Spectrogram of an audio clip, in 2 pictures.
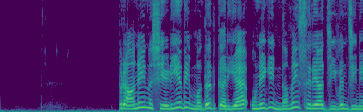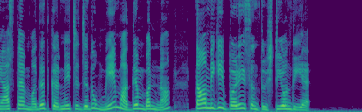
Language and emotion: Dogri, happy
